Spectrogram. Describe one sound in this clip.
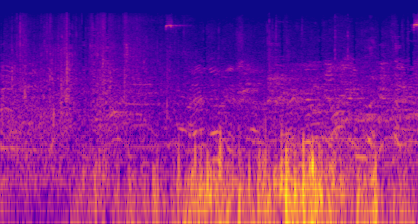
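Water splashes as a sea lion dives into a pool.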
